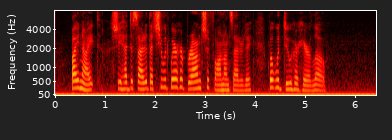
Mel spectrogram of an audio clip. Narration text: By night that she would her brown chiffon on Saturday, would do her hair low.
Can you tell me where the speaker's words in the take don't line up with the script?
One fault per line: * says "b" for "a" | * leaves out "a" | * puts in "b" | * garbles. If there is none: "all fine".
* puts in "she had decided"
* puts in "wear"
* puts in "but"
